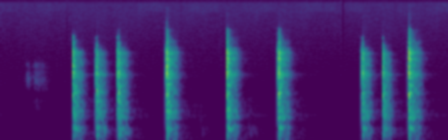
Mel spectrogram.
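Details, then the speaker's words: Chinese mini lathe, saddle on the bed with poorly fitting gibs: nine sharp wooden knocks in groups of three as the saddle rocks on a gap under one side; to be measured with feeler gauges and hand-scraped. "it's rocking like naughty holder yeah this is this is not so good"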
